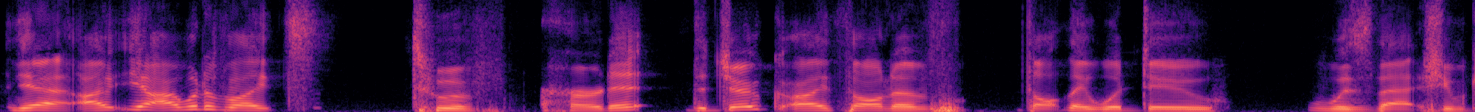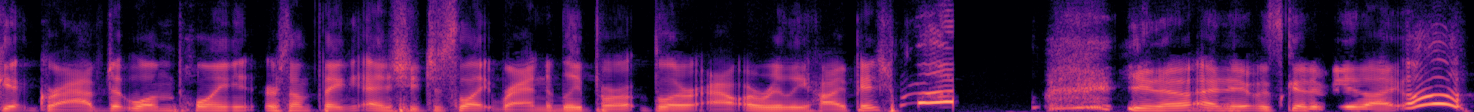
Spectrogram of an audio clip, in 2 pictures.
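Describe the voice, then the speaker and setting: A man co-hosting a casual film review podcast, animated and opinionated, often laughing. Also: mid-range voice, normal speed, clear, resonant tone, no room sound, low-quality recording. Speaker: podcast co-host.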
